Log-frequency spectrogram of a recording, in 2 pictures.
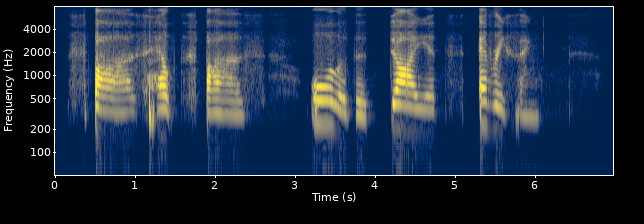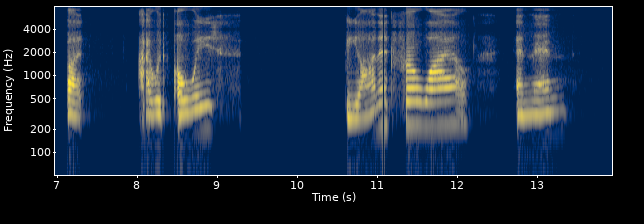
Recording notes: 100 Pounders Phone Meeting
